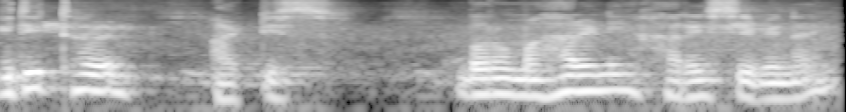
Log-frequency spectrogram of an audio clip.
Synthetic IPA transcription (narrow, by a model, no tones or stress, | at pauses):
ɡiditʰaɹaɾʈis | bɔɾumaɦaɾinihaɾesibinaj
